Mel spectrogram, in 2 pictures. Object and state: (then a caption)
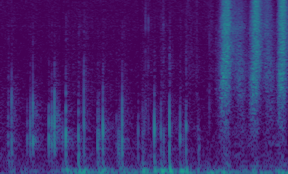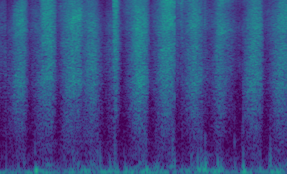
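Plastic toy figure tapped and scratched with nails. Long pink nails tap quickly on a small green plastic dinosaur figure held in a hand, making light, rapid clicks for about two seconds. The nails then scratch back and forth across its textured surface in louder, bright, rhythmic rasping strokes that continue to the end.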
